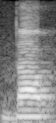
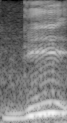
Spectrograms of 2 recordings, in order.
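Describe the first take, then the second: First: The word ends in a short 'uh' vowel. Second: The word ends in a long 'ee' vowel. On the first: The next word starts with a consonant. "তাহলে উচ্চারণটা হবে এরকম দ্য" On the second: The next word starts with a vowel. "তাহলে আমরা উচ্চারণ করবো কি দি"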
